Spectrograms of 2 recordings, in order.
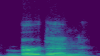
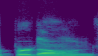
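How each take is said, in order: First: Burden, stressed on BUR with a weak ending; English-style pronunciation. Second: Burdone, ending like "own"; alternative pronunciation. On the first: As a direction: say Burden like the English word for a load. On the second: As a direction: say Burdone with a long o in the last syllable. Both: Real, not acted. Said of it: "uh, or Burdone".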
